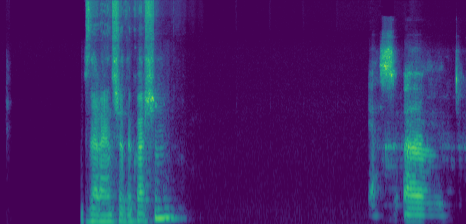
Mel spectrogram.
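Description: A man speaks calmly over an online call, in short bursts with pauses.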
